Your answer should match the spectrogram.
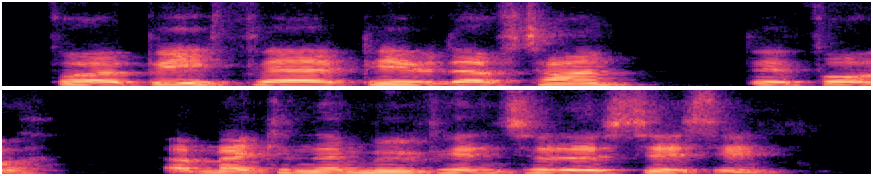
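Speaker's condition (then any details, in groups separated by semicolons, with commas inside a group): Motor neurone disease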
